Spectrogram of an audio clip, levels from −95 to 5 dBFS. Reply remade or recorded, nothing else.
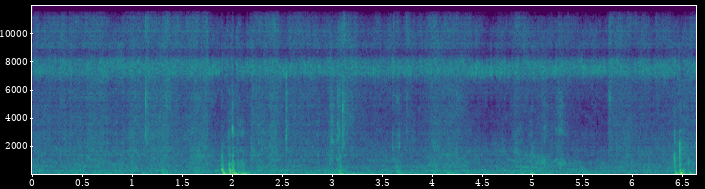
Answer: remade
